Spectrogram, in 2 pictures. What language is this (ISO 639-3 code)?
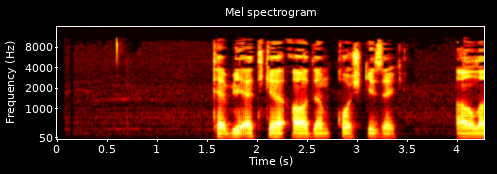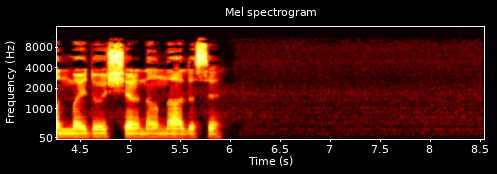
uig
